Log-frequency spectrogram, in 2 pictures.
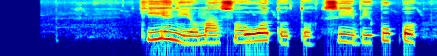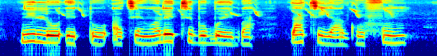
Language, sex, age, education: Yoruba, female, 15-29, tertiary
